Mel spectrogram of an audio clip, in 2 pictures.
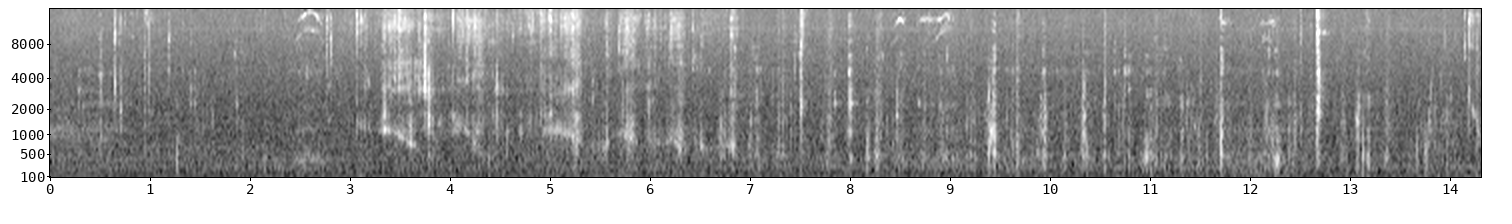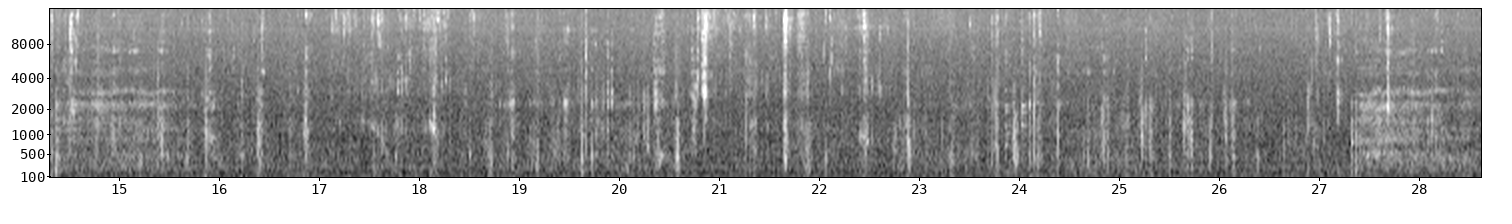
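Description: Close-up eating sounds: biting into and chewing a crispy fried breaded stick dipped in marinara, with crisp crunches, loudest about three to five seconds in, and smaller crackles and mouth clicks through the rest.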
